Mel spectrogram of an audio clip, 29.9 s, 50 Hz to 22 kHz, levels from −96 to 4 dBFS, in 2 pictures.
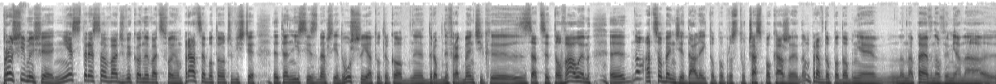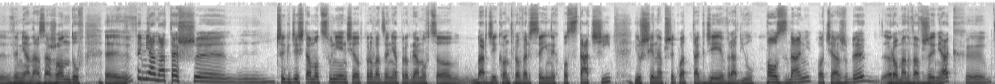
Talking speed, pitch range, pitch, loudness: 130 wpm, 115-155 Hz, 130 Hz, -23 LUFS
